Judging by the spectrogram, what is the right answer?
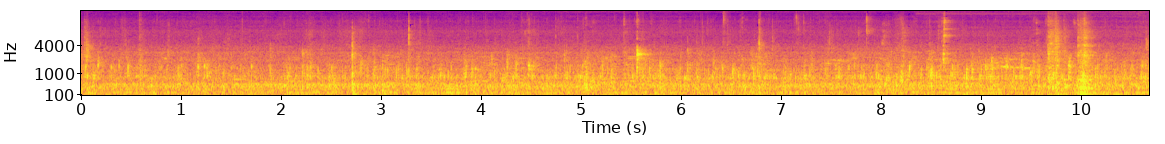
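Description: Pot of rice and split peas in coconut milk boiling on the hob: a steady bubbling with many small pops, and one brief louder click near the end.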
